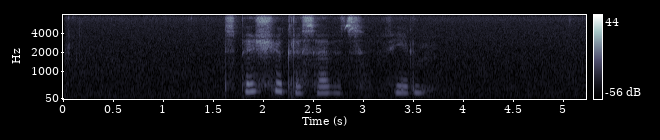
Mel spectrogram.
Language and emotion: Russian, neutral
